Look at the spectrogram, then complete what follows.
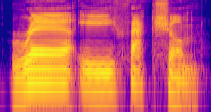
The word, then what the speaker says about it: rarefaction: phase please note that while rarefaction begins with the spelling are a are e the e is pronounced as a separate syllable so we say rare e faction I'll just write that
